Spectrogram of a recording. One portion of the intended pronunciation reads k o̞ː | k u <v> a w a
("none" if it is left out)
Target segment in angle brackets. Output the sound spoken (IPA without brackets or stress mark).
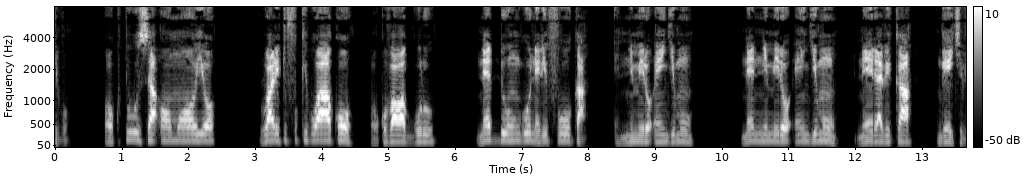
v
